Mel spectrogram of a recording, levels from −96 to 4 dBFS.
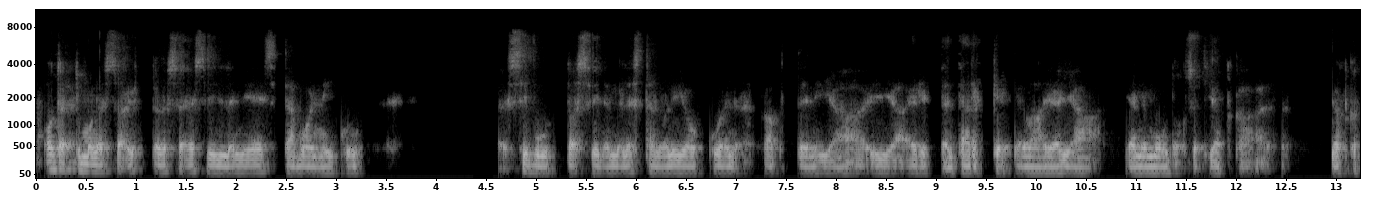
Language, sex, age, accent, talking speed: Finnish, male, 30-49, native, 120 wpm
